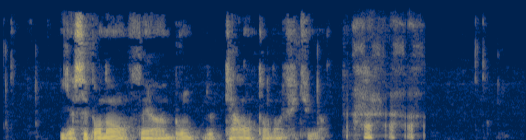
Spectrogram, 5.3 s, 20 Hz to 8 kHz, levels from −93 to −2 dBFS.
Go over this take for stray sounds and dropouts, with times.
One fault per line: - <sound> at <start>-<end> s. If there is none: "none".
- laugh at 3.4-4.3 s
